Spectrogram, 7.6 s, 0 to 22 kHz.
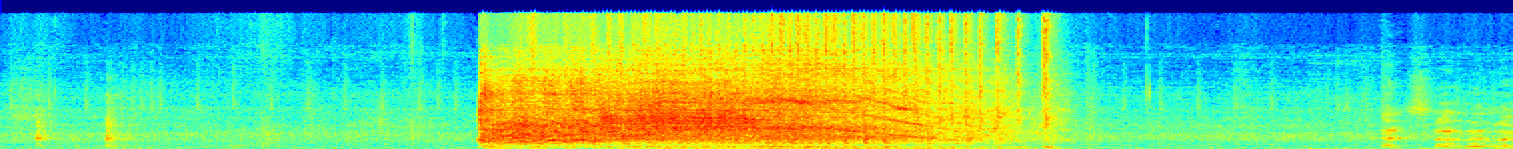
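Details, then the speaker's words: First start of a built 1JZ-GTE swapped into a Nissan 350Z, with oil pressure slowly climbing: it catches abruptly, roars unevenly for about three seconds and dies. It sounds starved, with a very bad misfire; they plan to adjust ignition timing. "what it sounds like you're trying to starve so you wanna change it feels like there's a very bad misfire"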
